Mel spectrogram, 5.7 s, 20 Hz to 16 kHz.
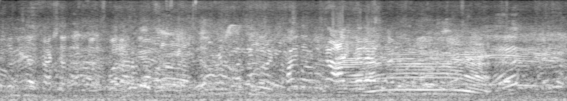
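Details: Cows and calves for sale at Aftabganj cattle market in Dinajpur, Bangladesh, on 17/1/26; one drawn-out, tonal moo of over a second rises and falls in the middle of constant crowd chatter and bargaining voices.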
